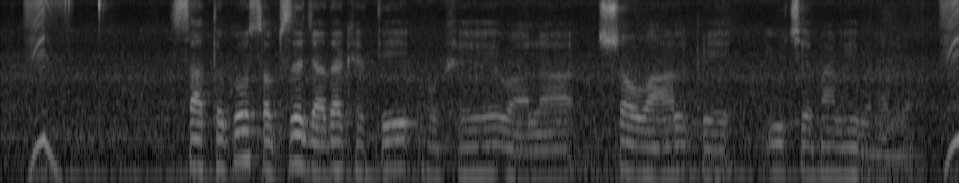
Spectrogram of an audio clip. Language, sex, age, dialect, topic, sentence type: Bhojpuri, male, 18-24, Southern / Standard, agriculture, statement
